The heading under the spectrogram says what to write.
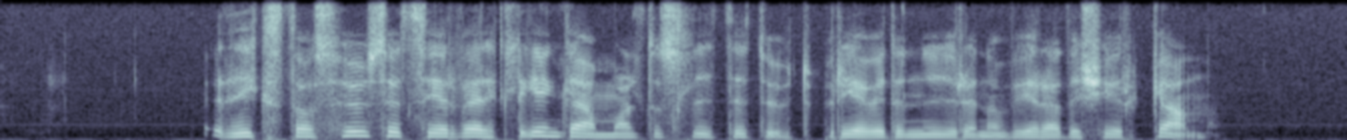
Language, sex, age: Swedish, female, 35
